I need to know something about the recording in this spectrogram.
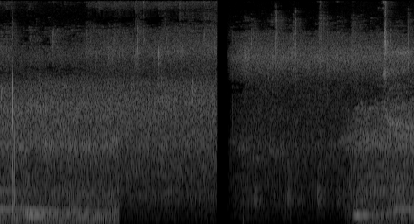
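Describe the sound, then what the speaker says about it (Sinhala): Rain falling steadily outside a home during a wet-weather day, a faint, continuous patter with a brief drop-out midway and low hum in the background, no voices. "පේනවනේ ඉතින් තාමත් වැස්ස."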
